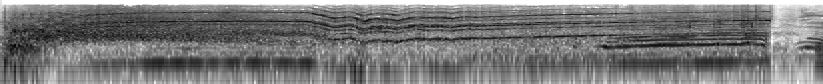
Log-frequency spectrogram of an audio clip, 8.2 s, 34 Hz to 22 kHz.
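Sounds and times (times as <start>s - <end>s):
electric race car motor whine accelerating: 0.2s - 7.7s.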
